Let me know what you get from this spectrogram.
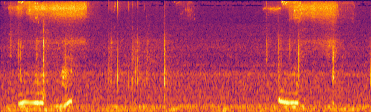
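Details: Soundly sleeping domestic cat snoring at home, a breathy inhale carrying a short low snore, then a pause and another snoring breath about three seconds later, very quiet.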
